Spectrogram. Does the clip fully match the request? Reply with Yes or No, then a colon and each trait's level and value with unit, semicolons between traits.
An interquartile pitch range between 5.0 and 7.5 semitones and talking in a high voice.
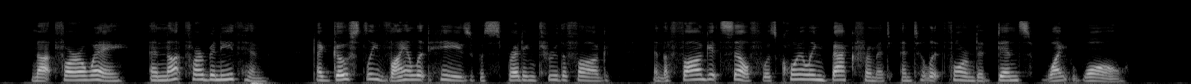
No: average, 3.5 semitones; high, 195 Hz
